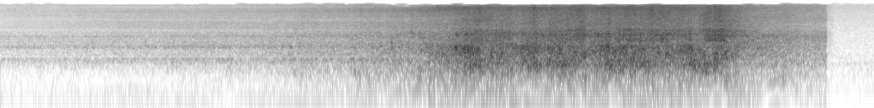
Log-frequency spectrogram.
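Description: A train approaching and passing at speed: a rush of wheel and air noise that builds over about three seconds, stays loud for about two seconds, then cuts off suddenly.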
